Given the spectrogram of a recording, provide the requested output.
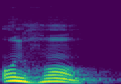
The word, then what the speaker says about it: انہوں: یہ غلط تلفظ ہے، اس کا صحیح تلفظ ہوگا انہوں، ہائے دو چشمی آئے گی انہوں۔ ابھی بھی، یہ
